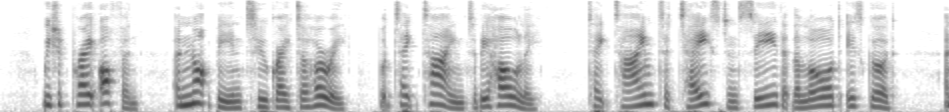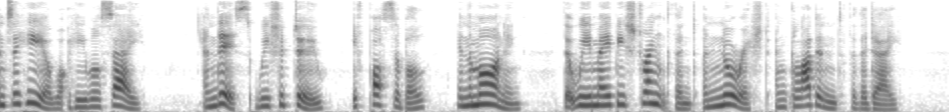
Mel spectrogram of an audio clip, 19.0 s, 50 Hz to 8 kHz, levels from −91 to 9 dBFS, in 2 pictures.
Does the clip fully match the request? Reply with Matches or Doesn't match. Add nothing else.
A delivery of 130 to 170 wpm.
Doesn't match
